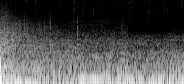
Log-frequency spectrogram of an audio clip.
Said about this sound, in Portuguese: Uma, uma explosão muito alta é ouvida. A, a casa chega a tremer um pouquinho. A, a luz pisca, mas ela acende de volta.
